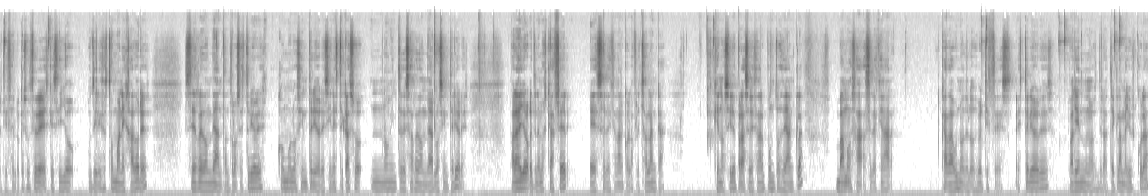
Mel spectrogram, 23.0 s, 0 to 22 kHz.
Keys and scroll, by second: 6.9 super+z, 8.7 super+z, 9.6 super+z.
